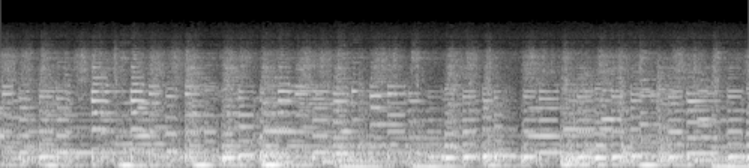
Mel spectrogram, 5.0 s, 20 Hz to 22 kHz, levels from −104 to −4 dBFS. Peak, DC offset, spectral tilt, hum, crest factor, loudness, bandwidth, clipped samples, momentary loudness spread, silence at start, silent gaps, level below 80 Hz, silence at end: 0 dBFS; under 0.1%; -7.5 dB/octave; none; 16 dB; -17 LUFS; 7 kHz; under 0.1%; 4 LU; 0 s; none; -28 dBFS; 0 s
